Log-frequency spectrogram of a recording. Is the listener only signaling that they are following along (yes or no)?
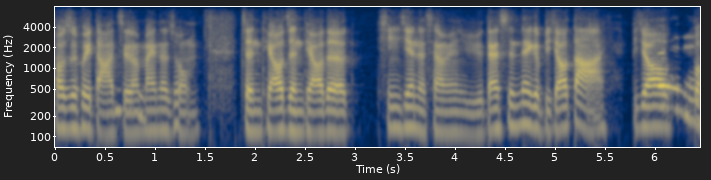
no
